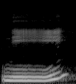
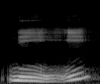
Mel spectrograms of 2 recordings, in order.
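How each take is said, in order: First: The pitch rises from middle to high. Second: The pitch dips low, then rises. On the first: "이성으로는" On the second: "삼성으로는"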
